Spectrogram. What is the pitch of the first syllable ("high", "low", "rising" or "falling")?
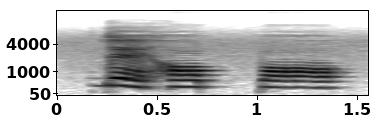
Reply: falling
